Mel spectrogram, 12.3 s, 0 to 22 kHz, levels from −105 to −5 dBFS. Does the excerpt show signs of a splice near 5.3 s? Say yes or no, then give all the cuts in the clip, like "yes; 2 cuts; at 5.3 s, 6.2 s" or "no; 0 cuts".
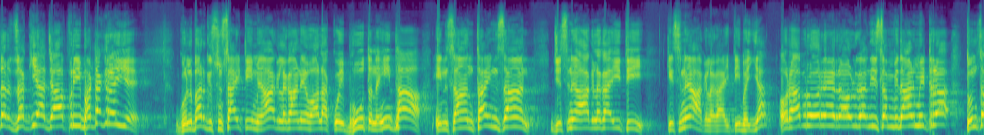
no; 1 cut; at 9.6 s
